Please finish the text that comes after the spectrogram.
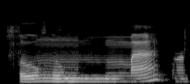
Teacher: Summa mim tasdid dibaca gunnah atau dibaca mendengung. Ya, ditahan 2 harokat.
